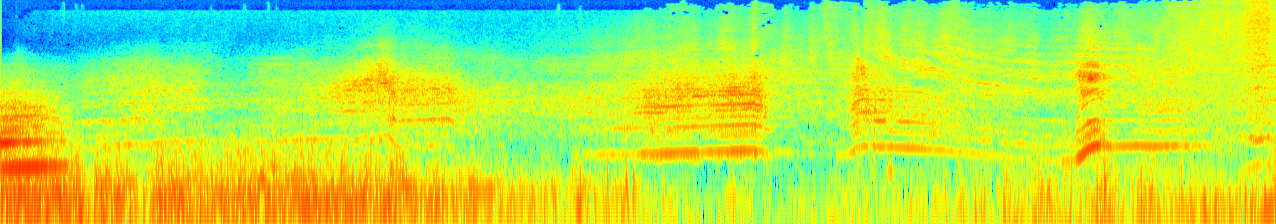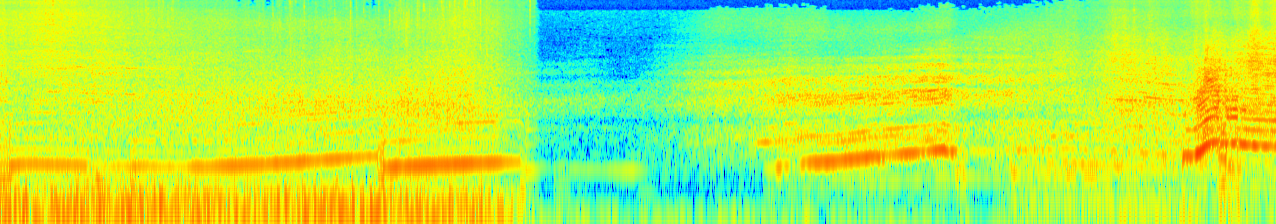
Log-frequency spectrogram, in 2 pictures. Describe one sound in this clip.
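A sports car engine revs hard and shifts gears as the car speeds along a winding road.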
